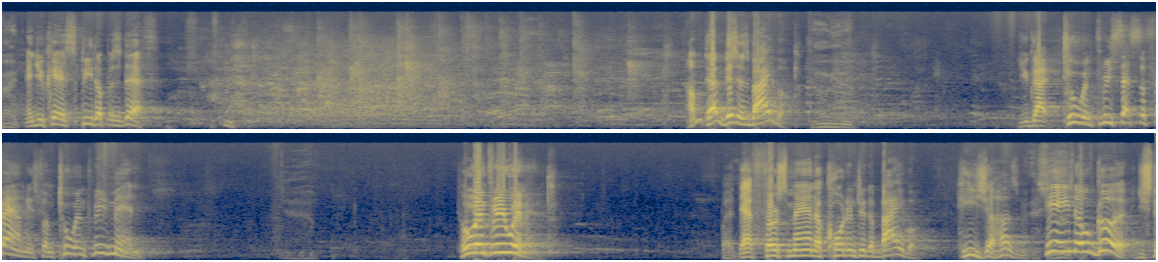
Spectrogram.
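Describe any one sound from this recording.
A man preaches loudly and with animation through a microphone, with pauses between phrases.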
